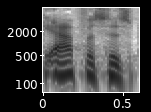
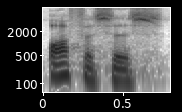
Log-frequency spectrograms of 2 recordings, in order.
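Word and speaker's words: ophesis (ἄφεσις): It looks like aphesis, but it's actually pronounced ophesis.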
